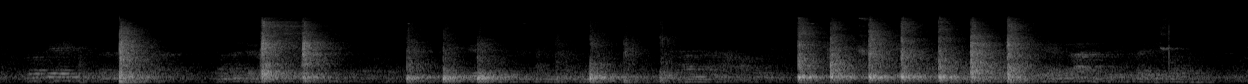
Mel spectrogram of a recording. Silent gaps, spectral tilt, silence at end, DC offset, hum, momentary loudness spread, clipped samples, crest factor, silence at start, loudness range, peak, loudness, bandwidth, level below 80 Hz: none; -4 dB/octave; 0 s; under 0.1%; none; 18 LU; under 0.1%; 24 dB; 0 s; 5 LU; -16 dBFS; -38 LUFS; 11 kHz; -74 dBFS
